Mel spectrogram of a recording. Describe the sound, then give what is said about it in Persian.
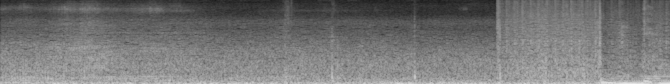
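Several sharp gunshots, coming from an office, crack out at irregular intervals over a steady, loud roar like engines or machinery, with a heavier burst near the end. No one speaks. “صدای شلیک گلوله است.”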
